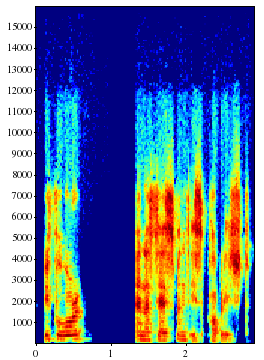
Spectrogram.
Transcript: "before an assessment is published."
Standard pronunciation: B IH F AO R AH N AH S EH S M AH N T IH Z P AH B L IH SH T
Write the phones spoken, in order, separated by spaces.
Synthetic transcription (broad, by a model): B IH F AO R AH N AH S EH S M AH N T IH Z P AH B L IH SH T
